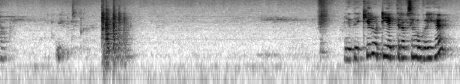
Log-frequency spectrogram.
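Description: A flatbread sizzles softly on a hot pan.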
